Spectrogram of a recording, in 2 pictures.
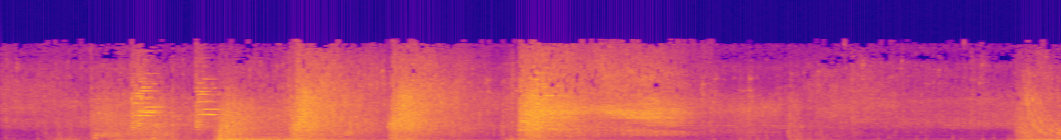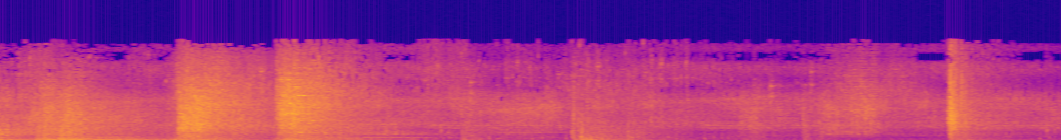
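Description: A heavy sword strikes with loud impacts.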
